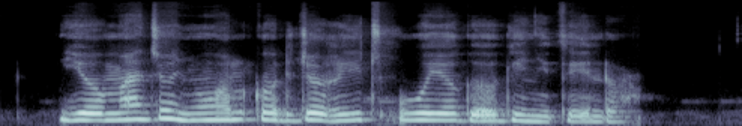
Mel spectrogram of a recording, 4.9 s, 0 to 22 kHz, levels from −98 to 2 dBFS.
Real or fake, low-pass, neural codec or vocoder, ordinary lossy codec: fake; 19.8 kHz; codec, 44.1 kHz, 7.8 kbps, DAC; Opus, 64 kbps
